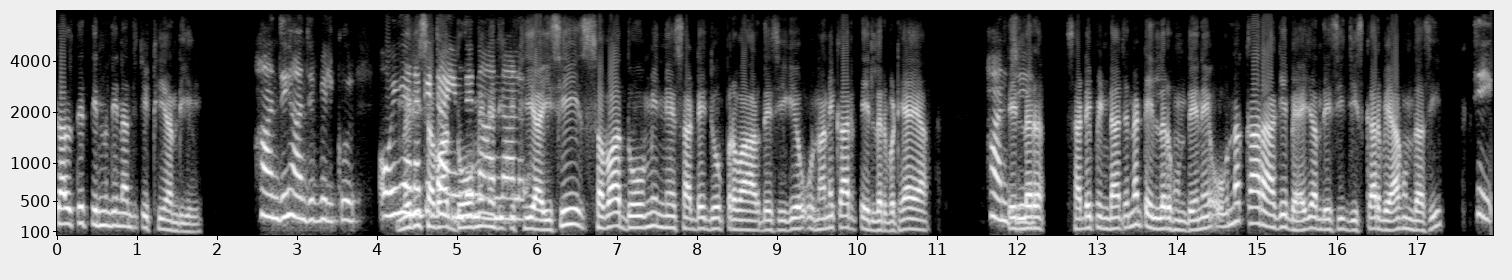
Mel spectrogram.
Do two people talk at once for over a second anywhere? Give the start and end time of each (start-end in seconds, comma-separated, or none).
none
